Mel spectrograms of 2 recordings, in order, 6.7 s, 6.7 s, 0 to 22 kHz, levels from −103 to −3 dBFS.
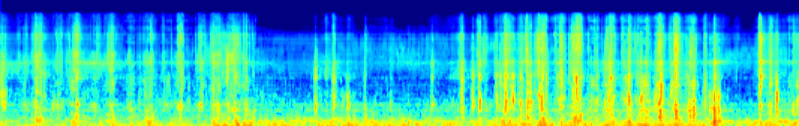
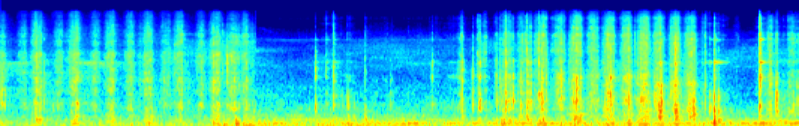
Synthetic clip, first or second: first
